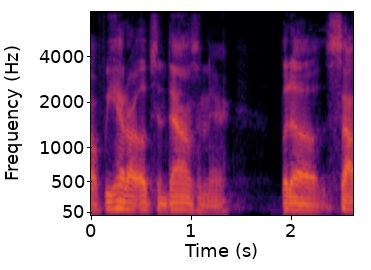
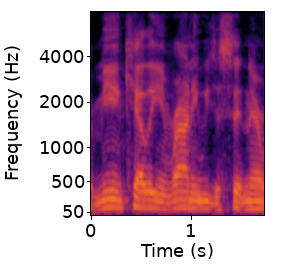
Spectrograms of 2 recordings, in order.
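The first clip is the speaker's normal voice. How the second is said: normal talking voice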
